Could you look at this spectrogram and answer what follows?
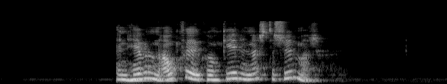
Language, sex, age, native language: Icelandic, female, 60-69, Icelandic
